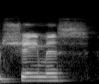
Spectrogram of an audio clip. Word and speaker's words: Seamus: please okay so I'm Seamus I'm from Donegal in Ireland I have a funny name in Italy Seamus is like Shamu so you need to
